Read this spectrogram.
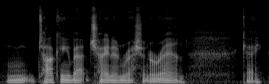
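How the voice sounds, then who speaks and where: A man's voice: deep voice, monotone, fast, creaky, fairly bright tone. A man hosting his own solo podcast, speaking earnestly and thinking aloud with fillers and restarts. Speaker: podcast host.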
